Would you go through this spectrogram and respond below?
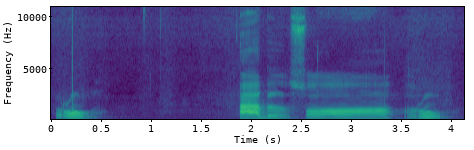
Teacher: This ra with dhamma, we will make the ra sound bold.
